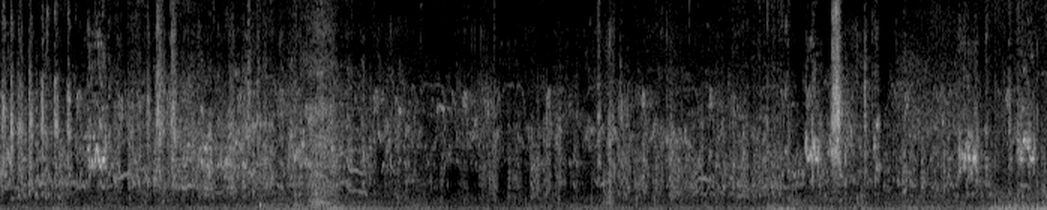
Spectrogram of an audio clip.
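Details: Australian budgies in an aviary colony, many birds at once producing a dense, continuous wash of chirps, warbles and scratchy squawks, with a few sharper high calls standing out over the steady chatter.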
